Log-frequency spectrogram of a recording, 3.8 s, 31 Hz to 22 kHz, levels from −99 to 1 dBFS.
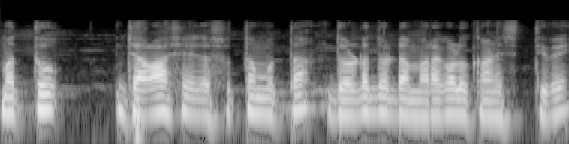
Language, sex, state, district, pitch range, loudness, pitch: Kannada, male, Karnataka, Mysore, 120-140 Hz, -19 LUFS, 125 Hz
